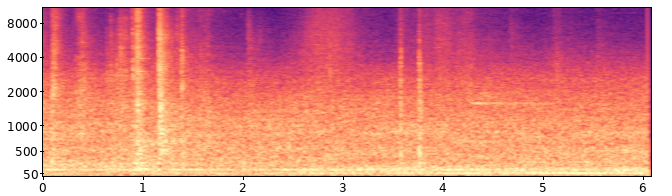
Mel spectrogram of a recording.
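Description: ThyssenKrupp hydraulic elevator's stainless-steel doors sliding shut, with a knock about a second in and a few lighter clicks later, over a steady low hum.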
